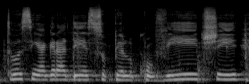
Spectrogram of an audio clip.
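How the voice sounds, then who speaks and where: In a conversational podcast interview, a prosecutor in her fifties from the interior of São Paulo state, Brazil, tells her story hesitantly, restarting often. Her mid-range voice stays level at a moderate pace, with slight background noise.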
